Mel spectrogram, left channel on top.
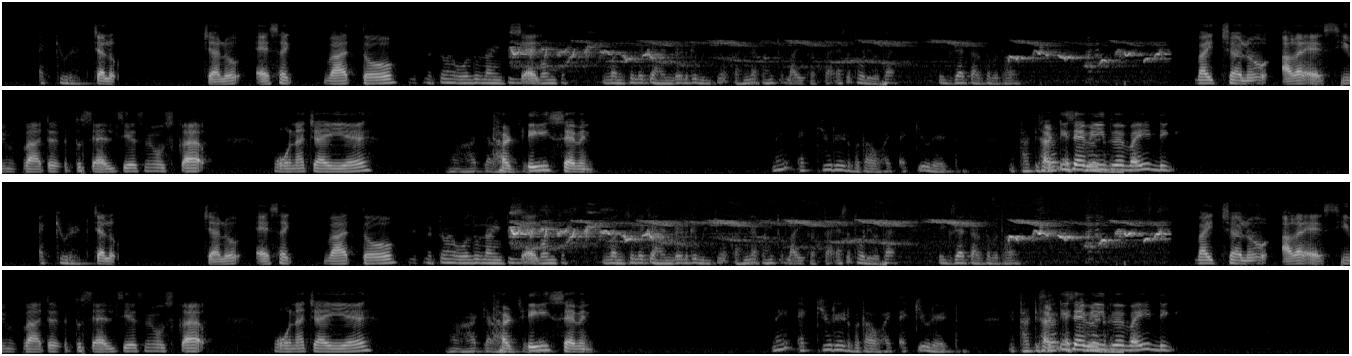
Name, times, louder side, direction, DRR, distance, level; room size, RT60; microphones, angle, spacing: voice 1, 0.4-0.9 4.2-5.6 6.0-9.0 9.4-10.2 17.9-19.0 21.2-23.0 23.5-24.8, right 2 dB, 45° right, 0.6 m, -38 dB
voice 2, 2.0-2.9 3.2-3.9 5.1-5.4 11.9-15.5 16.2-17.2 18.4-19.4 23.8-25.2, left 1 dB, 10° left, 0.5 m, -30 dB
sound 1, 5.1-11.7, right 7 dB, 75° right, 1.1 m, -34 dB
head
